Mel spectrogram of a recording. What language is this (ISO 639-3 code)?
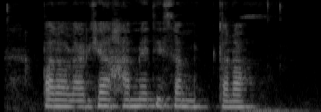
uzb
